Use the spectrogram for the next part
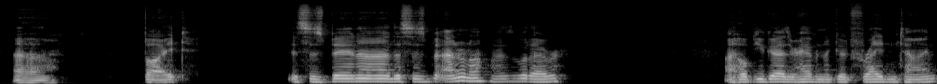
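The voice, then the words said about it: Strained, fading voice. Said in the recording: “I'm losing my voice now because I've talked for 55 minutes straight.”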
